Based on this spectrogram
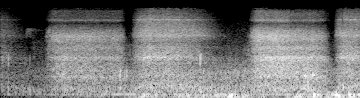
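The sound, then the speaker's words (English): Slow, deep breathing of a man recovering from a seizure on the grass, his head held in someone's lap: long, airy, rasping breaths follow one another with only brief pauses between them, steady and fairly soft, with no talking. “breathing slows and deepens.”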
